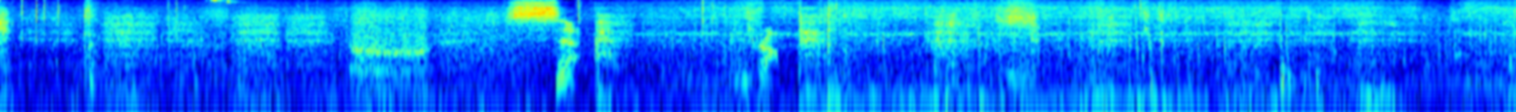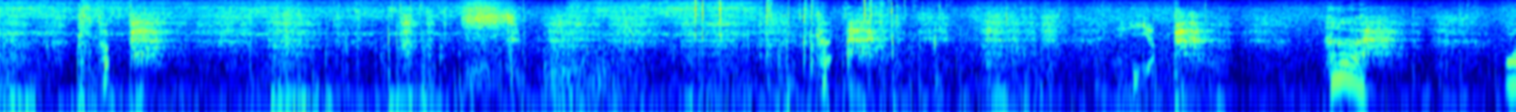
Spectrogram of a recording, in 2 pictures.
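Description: Mountain bike ridden fast downhill, heard from the bike-mounted camera: tyres rumbling over wooden boardwalk slats and then a dirt trail, with frequent sharp knocks and rattles from the bike over the bumps.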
